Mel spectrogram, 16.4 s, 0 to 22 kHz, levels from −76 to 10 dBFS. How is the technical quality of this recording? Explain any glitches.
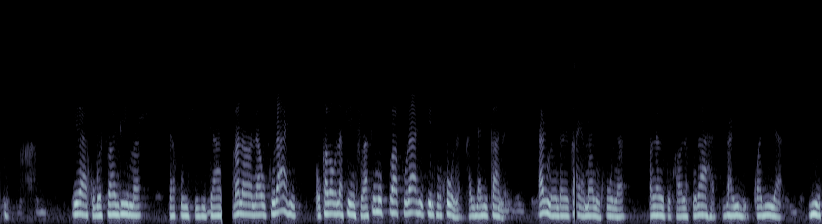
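Two dropouts from lost AMR speech frames break up the speech, carried over a lightly degraded AMR wideband (HD Voice) link. At 4.41 to 4.67 s, after "ndimaa yakuhusu", the decoder repeats its last pitch and vocal tract settings with falling gain, so the sound drops to near silence within two frames before "wanofurahi ukawa huna kintu". At 11.47 s, just before "ambaye ni kula kala", a shorter 0.04 s loss produces a brief dip.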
